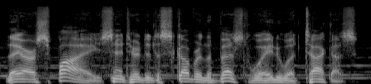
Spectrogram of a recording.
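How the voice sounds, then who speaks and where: A commanding, suspicious envoy of an ancient king in scripture drama. His voice is fairly low and very animated, over soft music. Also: moderate pace. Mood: demanding. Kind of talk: dramatized audio Bible acting.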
